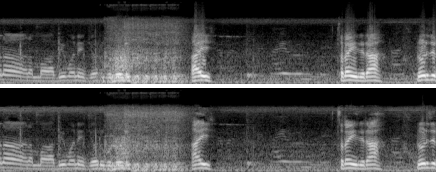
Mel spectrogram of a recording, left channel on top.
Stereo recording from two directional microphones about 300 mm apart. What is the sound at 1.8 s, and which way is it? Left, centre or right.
Speech, centre.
